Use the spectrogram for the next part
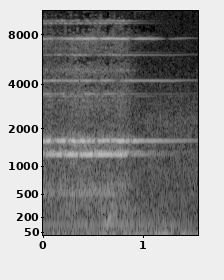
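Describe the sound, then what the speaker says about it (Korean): An old black telephone rings with a bright, steady bell tone that sounds for nearly a second and then fades away into a quiet room, heard alone with no voices. "전화가 걸려왔는데 전화기 자체는 오래된 까만 전화기였습니다."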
